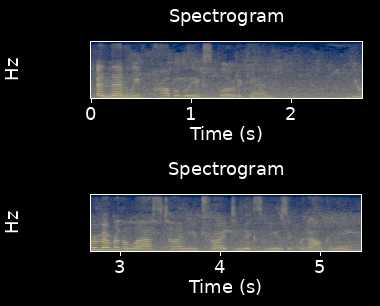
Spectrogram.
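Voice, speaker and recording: A woman with a fairly high, natural voice speaks briskly over slight background noise. She plays a practical, skeptical adventurer in scripted fantasy comedy dialogue, dryly sarcastic, wry and exasperated.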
